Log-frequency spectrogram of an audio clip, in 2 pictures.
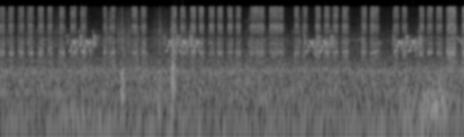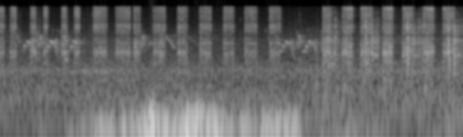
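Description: Aerosol can of lacquer spraying in many short hissing bursts, applying a finish coat to wood. Small birds chirp faintly behind it, and a low rumble comes in about eight seconds in.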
